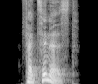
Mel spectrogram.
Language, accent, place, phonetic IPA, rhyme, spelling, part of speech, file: German, Germany, Berlin, [fɛɐ̯ˈt͡sɪnəst], -ɪnəst, verzinnest, verb, De-verzinnest.ogg
- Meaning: second-person singular subjunctive I of verzinnen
